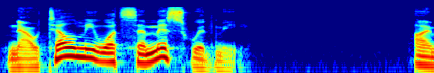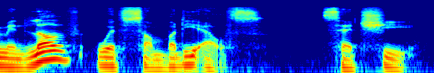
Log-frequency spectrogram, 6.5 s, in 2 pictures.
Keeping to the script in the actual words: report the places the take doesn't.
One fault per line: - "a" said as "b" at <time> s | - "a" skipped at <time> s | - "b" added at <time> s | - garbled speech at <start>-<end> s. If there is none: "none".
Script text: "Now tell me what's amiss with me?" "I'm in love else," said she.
- "with somebody" added at 4.0 s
